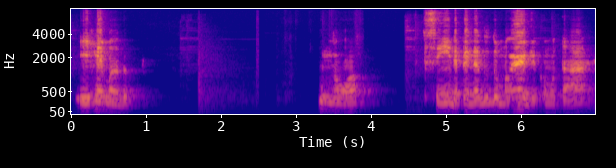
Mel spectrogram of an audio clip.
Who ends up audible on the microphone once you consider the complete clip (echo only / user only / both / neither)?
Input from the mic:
echo only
